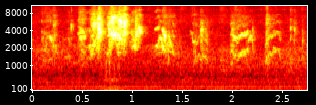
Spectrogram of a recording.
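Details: Colony of captive breeding budgies: grating squawks and warbled chirps overlapping in quick succession, with a low steady hum in the background.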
